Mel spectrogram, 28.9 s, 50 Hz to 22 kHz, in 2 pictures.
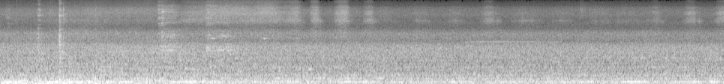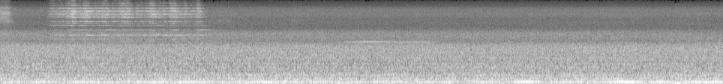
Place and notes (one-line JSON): {"title": "Fugang Station, Taoyuan County - platform", "date": "2013-08-14 14:33:00", "description": "waiting in the platform, Sony PCM D50+ Soundman OKM II", "latitude": "24.93", "longitude": "121.08", "altitude": "118", "timezone": "Asia/Taipei"}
